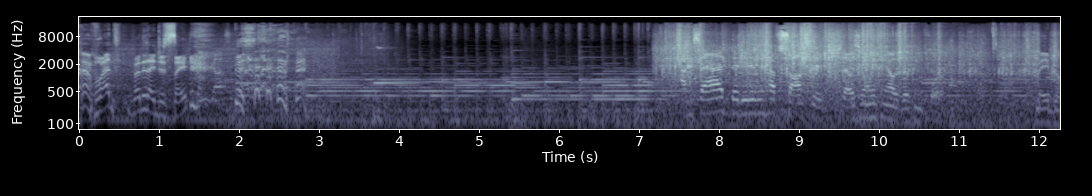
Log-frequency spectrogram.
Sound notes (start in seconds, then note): 1.4 laughing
